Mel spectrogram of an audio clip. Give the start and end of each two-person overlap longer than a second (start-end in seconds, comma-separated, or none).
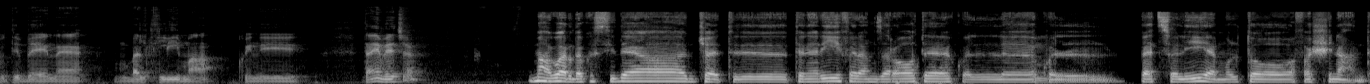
none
